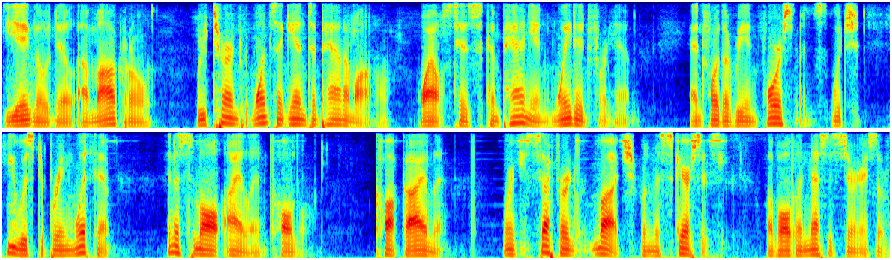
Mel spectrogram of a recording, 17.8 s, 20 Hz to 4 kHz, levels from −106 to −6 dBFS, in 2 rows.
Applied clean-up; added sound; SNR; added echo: neural separator model SepFormer WHAMR!.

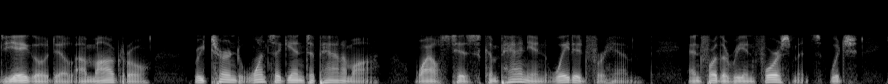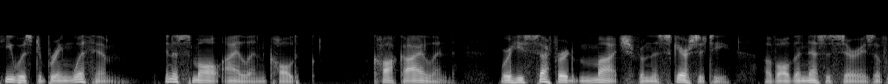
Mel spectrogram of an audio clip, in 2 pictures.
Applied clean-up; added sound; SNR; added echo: none; none; none; none.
